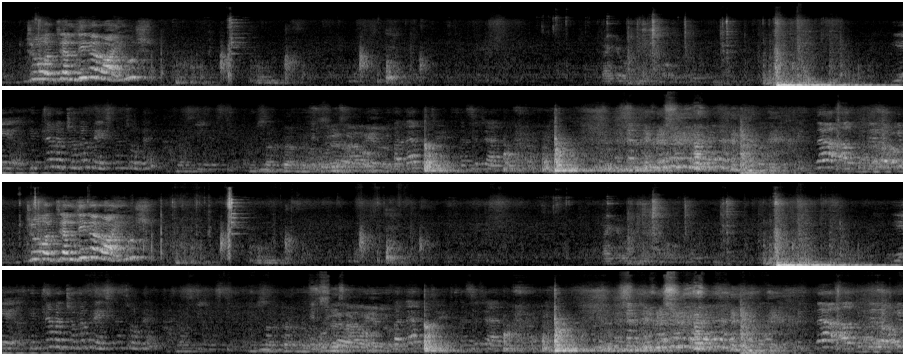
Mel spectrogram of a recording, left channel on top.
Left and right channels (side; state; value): both; normal; correlation 0.47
